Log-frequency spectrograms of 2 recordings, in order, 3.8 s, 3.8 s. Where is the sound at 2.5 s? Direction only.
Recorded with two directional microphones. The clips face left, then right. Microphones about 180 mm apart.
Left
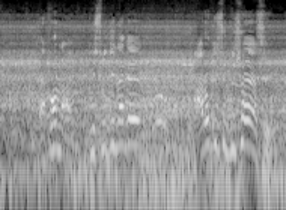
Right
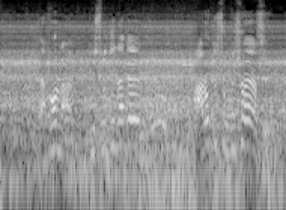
25° left (ahead or behind).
